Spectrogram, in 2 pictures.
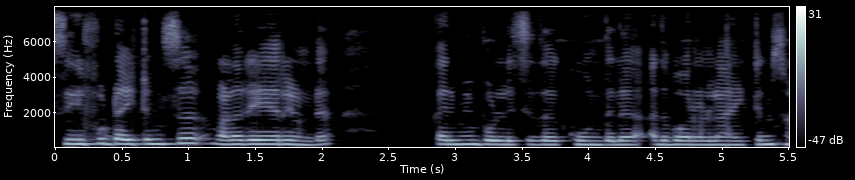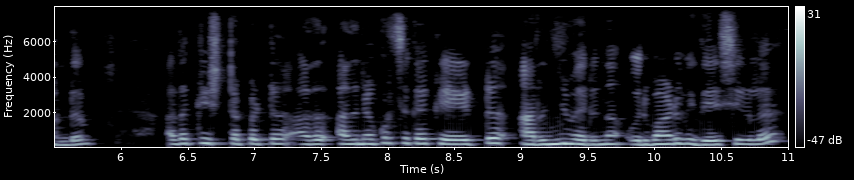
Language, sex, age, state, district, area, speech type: Malayalam, female, 18-30, Kerala, Kottayam, rural, spontaneous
